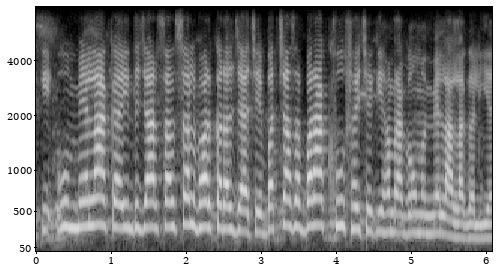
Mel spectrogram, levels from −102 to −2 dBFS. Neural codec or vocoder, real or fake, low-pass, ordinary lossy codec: none; real; 7.2 kHz; Opus, 32 kbps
